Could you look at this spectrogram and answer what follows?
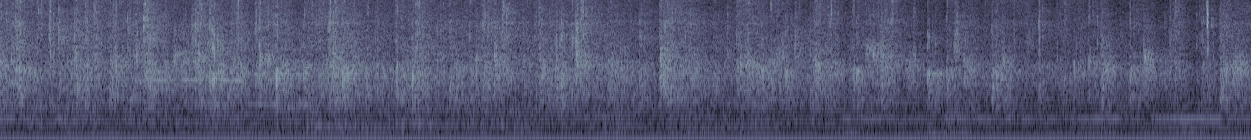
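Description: A church congregation applauds Jesus in a dense, continuous wash of clapping that fills the room steadily from start to finish, with no voices rising above it.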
